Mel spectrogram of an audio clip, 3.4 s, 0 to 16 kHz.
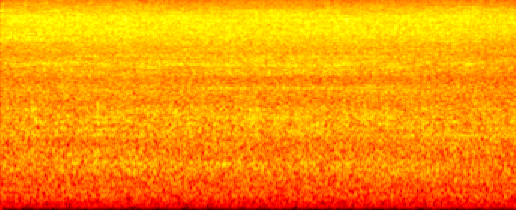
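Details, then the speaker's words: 2000 Jeep Cherokee XJ, first start after lifter replacement, listening at the tailpipe: even idle with a faint light tick from the new lifters still pumping up, no misses or bangs; running normally. "let's listen to the tailpipe doesn't sound like it's missing sounds good"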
